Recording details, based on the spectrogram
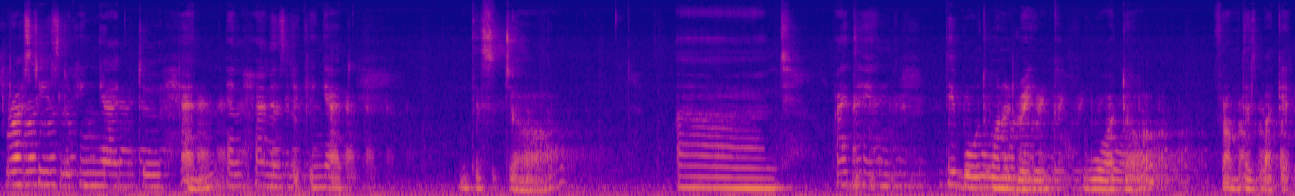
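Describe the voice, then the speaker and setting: A woman reading a picture book aloud to young children, expressively, pausing to think aloud and ask them simple questions. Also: medium pitch, steady tone. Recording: roomy, distant mic, clear background noise.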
